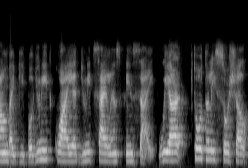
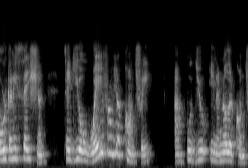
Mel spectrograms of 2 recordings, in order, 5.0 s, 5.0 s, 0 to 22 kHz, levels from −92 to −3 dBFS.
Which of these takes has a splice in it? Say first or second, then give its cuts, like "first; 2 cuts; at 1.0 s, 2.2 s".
first; 2 cuts; at 2.5 s, 3.7 s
